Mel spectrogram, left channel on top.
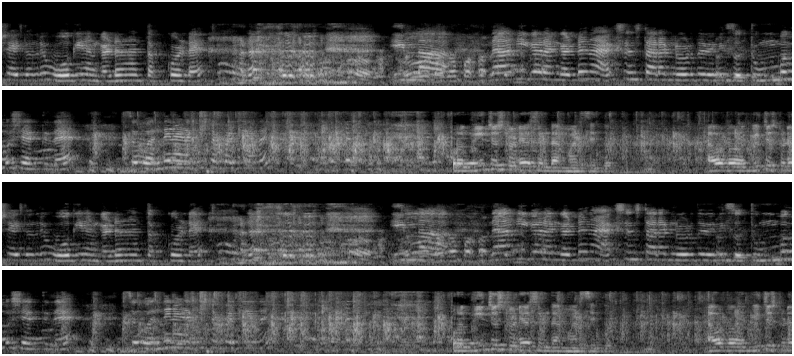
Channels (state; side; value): quieter; right; 3.1 dB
